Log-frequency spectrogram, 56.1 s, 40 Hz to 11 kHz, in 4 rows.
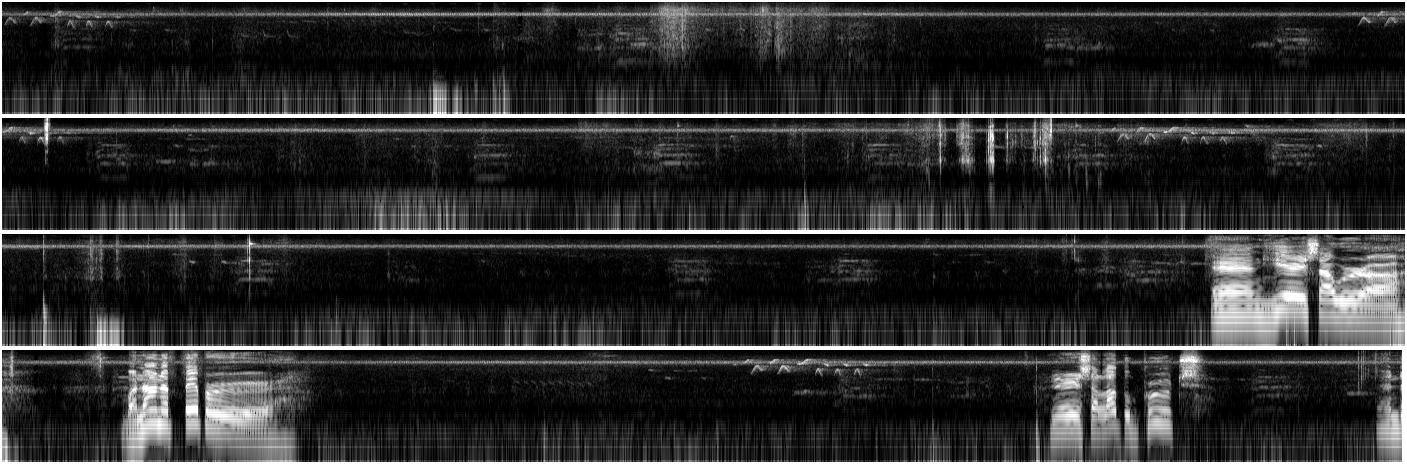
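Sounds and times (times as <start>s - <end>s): insects droning: 0.0s - 56.0s.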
